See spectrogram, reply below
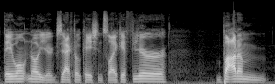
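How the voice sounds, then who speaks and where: A man's voice: medium pitch, fairly even intonation, moderate pace, pushed and bright, smooth, no echo. A teenage man giving casual commentary on his game setups, speech slightly slurred by a dental appliance, sick, rambling with lots of fillers. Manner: rambling, filler-heavy, informal gamer slang. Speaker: competitive gamer and video host. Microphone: gaming headset mic.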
